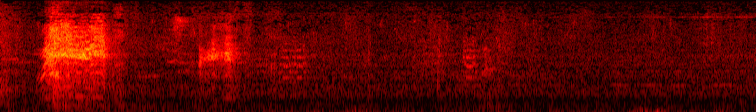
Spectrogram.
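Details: Angry cats fighting: one harsh, noisy screech burst near the start, then fainter scattered yowls and rustling against a quiet background.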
